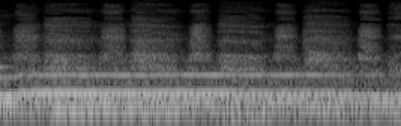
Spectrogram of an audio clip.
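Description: Live-looped ambient music: a layered drone with a held note, over which breathy vocal gasps repeat about twice a second.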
